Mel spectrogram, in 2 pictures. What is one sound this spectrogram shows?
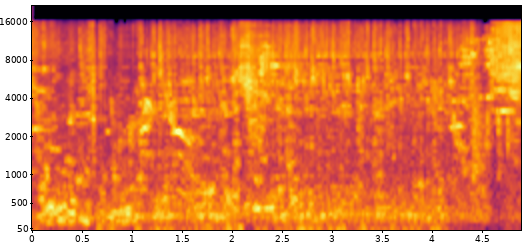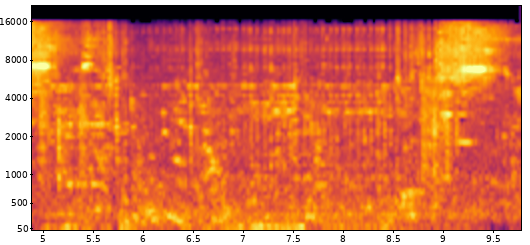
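Laser blasters fire in rapid bursts.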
